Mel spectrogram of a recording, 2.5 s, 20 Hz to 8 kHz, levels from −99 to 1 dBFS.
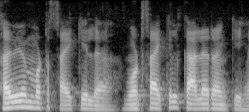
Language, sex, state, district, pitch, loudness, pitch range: Hindi, male, Jharkhand, Garhwa, 120 Hz, -21 LUFS, 110-135 Hz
